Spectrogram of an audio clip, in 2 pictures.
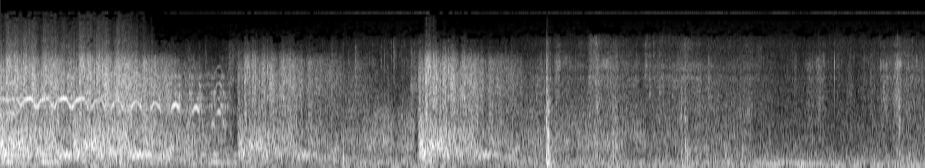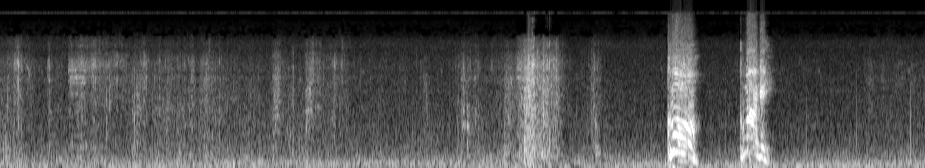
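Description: A man speaks sternly and loudly, close by.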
